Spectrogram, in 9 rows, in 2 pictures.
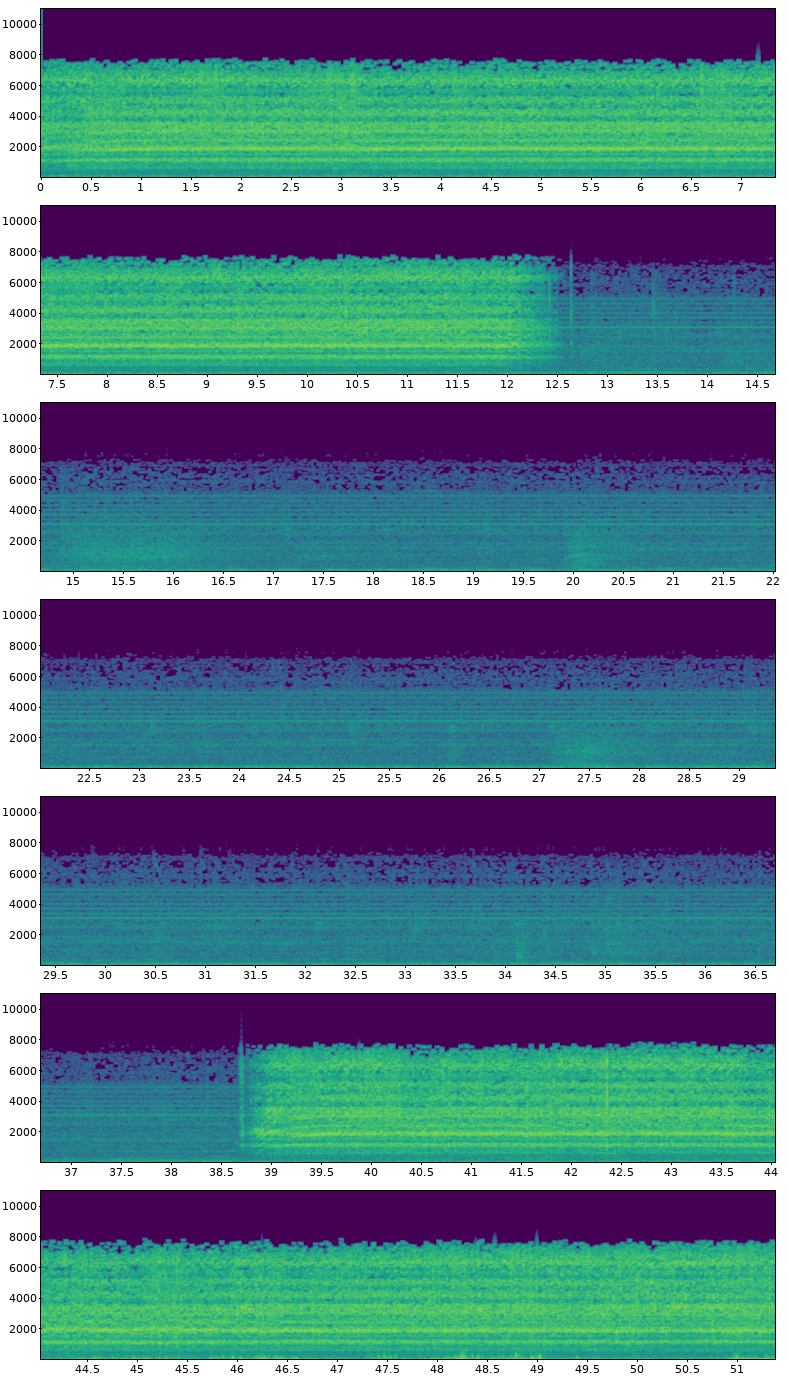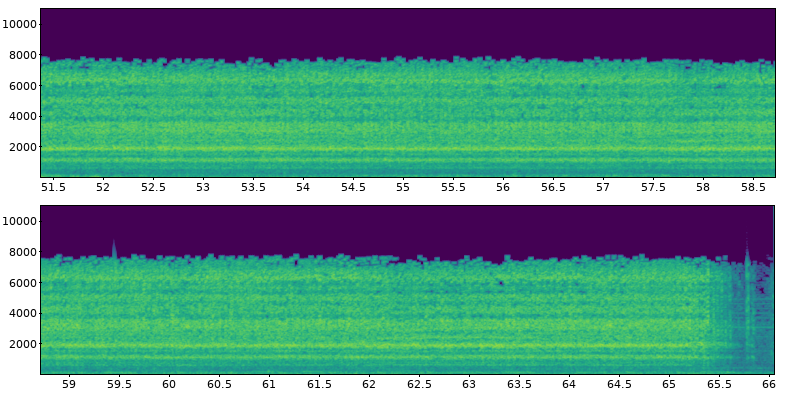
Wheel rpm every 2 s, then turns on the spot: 140, 160, 160, 160, 160, 160, 30, 0, 0, 0, 0, 0, 0, 0, 0, 0, 0, 0, 0, 60, 160, 160, 160, 160, 160, 160, 160, 160, 160, 160, 160, 160, 120.
none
